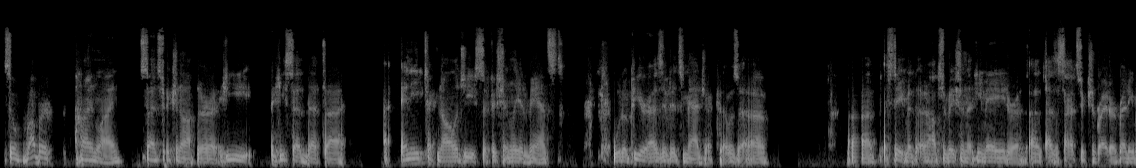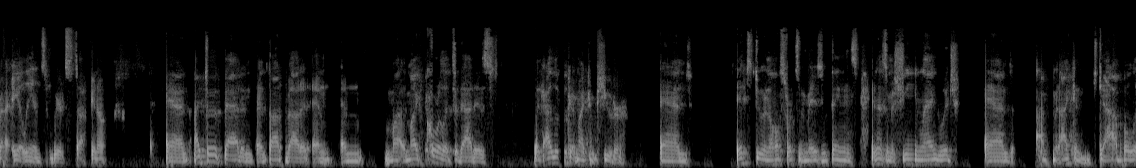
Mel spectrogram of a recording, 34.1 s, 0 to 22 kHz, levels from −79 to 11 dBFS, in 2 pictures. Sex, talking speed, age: male, 155 wpm, 30-49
